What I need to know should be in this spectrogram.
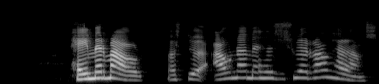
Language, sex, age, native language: Icelandic, female, 13, Icelandic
